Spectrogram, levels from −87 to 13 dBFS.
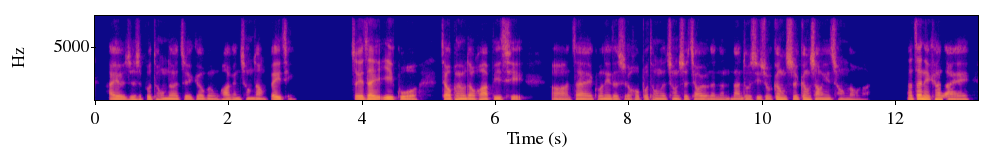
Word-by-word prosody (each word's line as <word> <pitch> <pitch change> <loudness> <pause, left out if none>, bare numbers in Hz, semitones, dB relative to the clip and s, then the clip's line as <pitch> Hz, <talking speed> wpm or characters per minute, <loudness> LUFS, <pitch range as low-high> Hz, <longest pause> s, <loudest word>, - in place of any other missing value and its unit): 还 105 - -1
有 110 -2 +3
就 110 +3 -3
是 115 - -4
不 120 - -1
同 110 -5 -4
的 95 -1 +1
这 105 +2 -3
个 100 0 -2
文 95 0 -6
化 110 +1 -2
跟 110 0 -4
成 100 -2 -4
长 100 -3 -3
背 125 -2 +4
景。 120 - -13 0.8
所 115 - +1
以 115 - +7
在 120 +1 +7
异 120 +2 +5
国 95 -2 0 0.3
交 105 -1 +4
朋 110 +1 0
友 100 - +4
的 95 0 +2
话， 105 0 +2
比 100 +1 -1
起， - - -4 0.4
啊， 90 -1 -4
在 95 0 -1
国 95 -1 -4
内 105 0 +1
的 95 -1 -2
时 90 - -5
候， 105 +1 -5
不 105 - -4
同 100 -2 -5
的 95 - -2
城 95 0 -3
市 100 0 -1
交 95 -1 -2
友 95 - -3
的 95 - -5
难 95 0 -9
难 95 0 -3
度 110 +2 -4
系 105 +1 -3
数 105 +1 -3
更 120 -1 +2
是 110 +1 +1
更 120 +2 +1
上 105 -1 0
一 105 - -2
层 95 -1 -7
楼 95 0 -11
了。 95 - -22 0.5
那 160 - 0
在 180 +3 +8
你 145 -7 +8
看 125 +3 +3
来 90 -1 -1
100 Hz, 275 characters per minute, -23 LUFS, 95-110 Hz, 0.8 s, 在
